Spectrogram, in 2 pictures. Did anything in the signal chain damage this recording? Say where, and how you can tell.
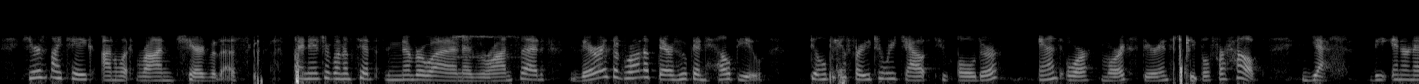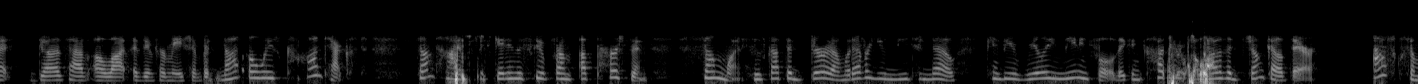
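Yes. The speech has a buzzy, gravelly roughness throughout, with nothing below 250 Hz or above about 3.7 kHz. That points to the GSM full-rate codec at 13 kbps. It rebuilds the voice from a vocal-tract filter driven by sparse, regularly spaced excitation pulses, which produces the buzz.

Squawks, pops and gargling break through at 2.46–3.05 s, 8.30–8.51 s, 11.72–11.97 s, 16.24–16.40 s (after "a lot of information", before "always context"), 18.64–19.16 s (before "the scoop from a") and 25.82–26.33 s (before "of the junk out"). These are GSM bit errors on a weak radio link. The corrupted filter, pitch and gain values warp the spectrum and spike the level in each damaged frame.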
